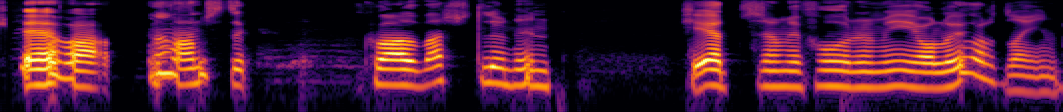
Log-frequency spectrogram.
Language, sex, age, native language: Icelandic, male, 15, Icelandic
